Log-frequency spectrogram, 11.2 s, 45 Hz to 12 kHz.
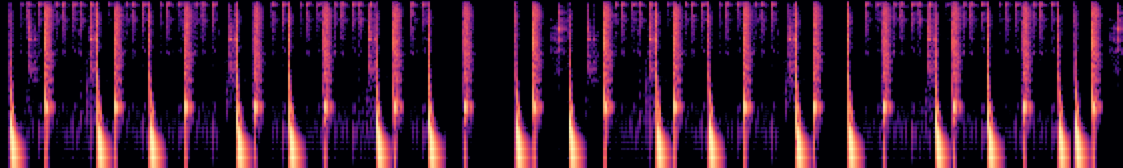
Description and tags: dnb roller 172bpm
i made this beat in ableton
